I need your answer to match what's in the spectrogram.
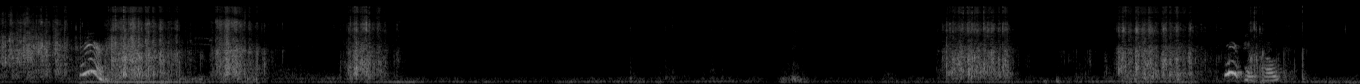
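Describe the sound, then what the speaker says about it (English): A bird screeches loudly in short bursts outdoors, mixed with cooing and rustling, while a person speaks at intervals. "Birds are so loud around here."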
